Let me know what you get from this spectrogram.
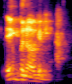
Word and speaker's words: Igbinoghene: Igbinoghene. – Thank you for sounding it out for me. Igbinoghene.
